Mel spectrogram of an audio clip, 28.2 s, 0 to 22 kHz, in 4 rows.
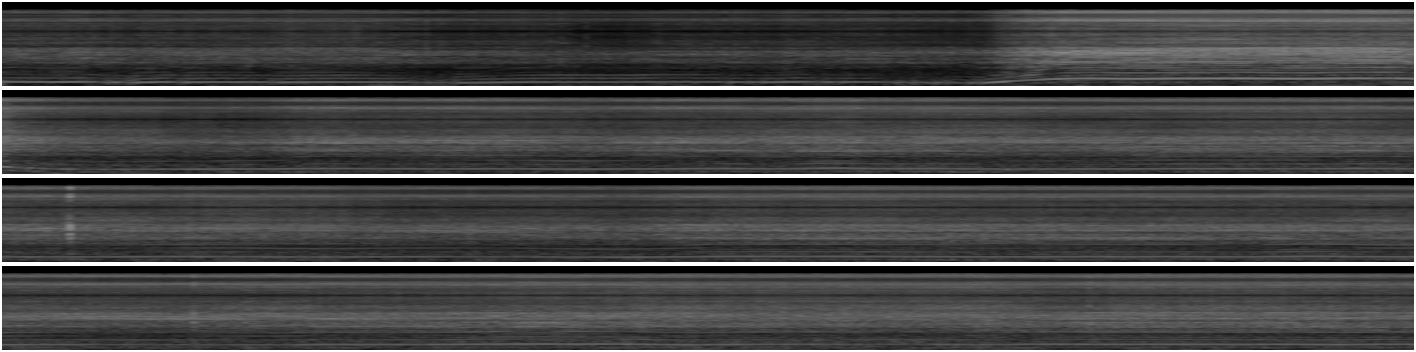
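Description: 800cc two-stroke mountain snowmobile engine under way: it runs low at first, revs hard about five seconds in for a couple of seconds, then holds a steady high pitch with small throttle rises and dips. Heard from the rider's helmet, with one short click about halfway through.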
